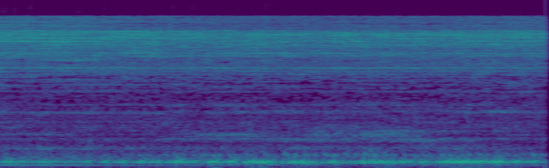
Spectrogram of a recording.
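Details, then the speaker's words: Ford Fairlane engine idling after mechanical fan reinstall; loud steady air hiss over low, uneven idle rumble, owner notes unusually heavy suction through the carburetor, cause not found; loud intake hiss. "I don't know if you can hear how much suction there seems to be going through that carburetor. That seems like an awful lot to me. I've never heard one like it's just sucking so much air."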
